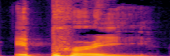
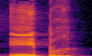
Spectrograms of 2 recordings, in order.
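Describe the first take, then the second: First: It is said with a British English pronunciation. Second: It is said with a French pronunciation. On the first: This is the name most English speakers use. "a beautiful British mangling of French" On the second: This is the name French speakers use. "The French pronunciation is Ypres"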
